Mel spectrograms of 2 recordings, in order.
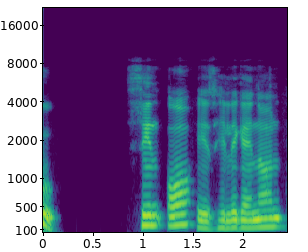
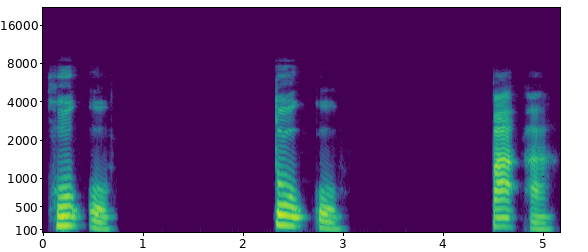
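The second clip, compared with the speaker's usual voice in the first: Ho'o, to'o, pa'a with the weight on ho, to, pa; stress on first syllable; 2 semitones higher, much slower than usual. Shown as a demonstration. Teacher replaying the words so learners hear first-syllable stress. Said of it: "the stress falls on the first syllable".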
